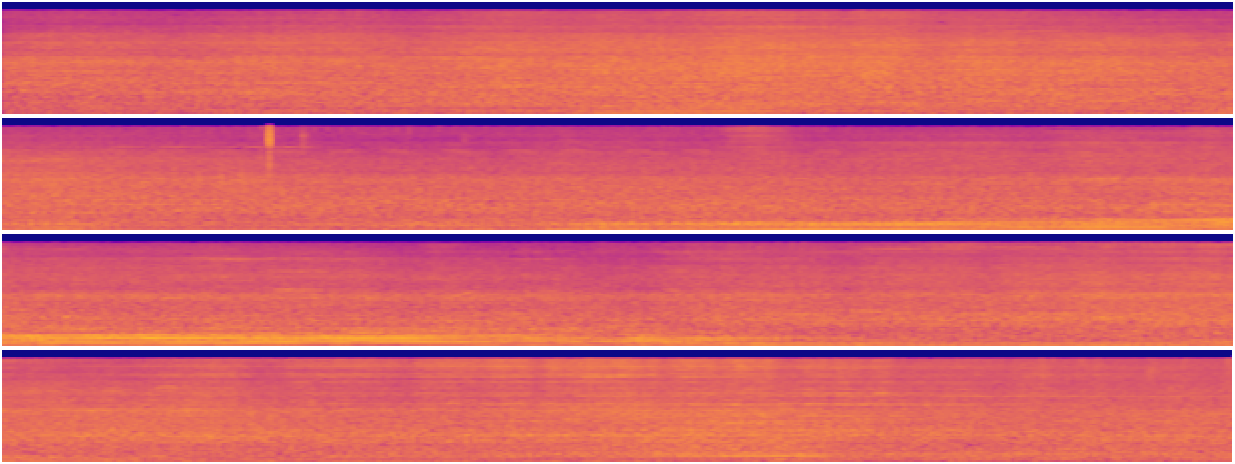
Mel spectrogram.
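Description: Road traffic, with a large vehicle's engine growing louder through the middle, peaking, then fading as it passes.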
